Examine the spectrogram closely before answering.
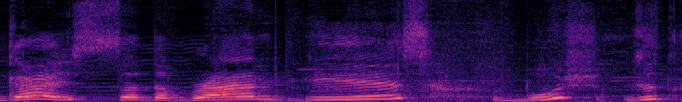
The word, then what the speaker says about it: Bosch: so that's it guys so the brand is bush just right pronounced that part it's not clean because i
